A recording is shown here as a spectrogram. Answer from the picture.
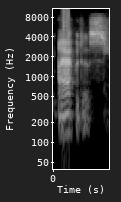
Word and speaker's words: Iapetus: closing of an ancient ocean it was called iapetus which is spelt i-a-p-e-t-u-s and fun fact this uh name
